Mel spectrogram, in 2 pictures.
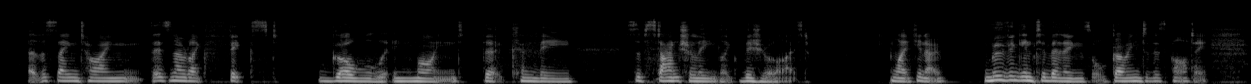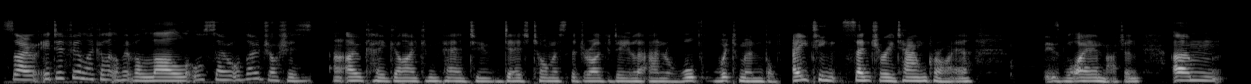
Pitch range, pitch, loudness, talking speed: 140-170 Hz, 155 Hz, -32 LUFS, 160 wpm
